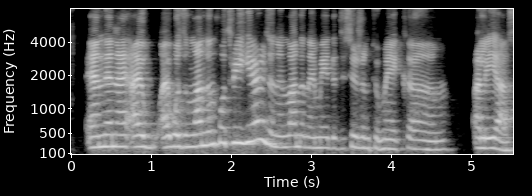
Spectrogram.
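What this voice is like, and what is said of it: Russian accent in English. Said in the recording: “I left Russia when I was 25. That Russia is where I was born. I mean, you can still hear by the accent, no matter what.”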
